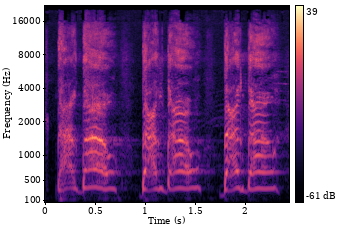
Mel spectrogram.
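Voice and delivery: high, even repeated clangs; imitated bell. Storyteller imitates break bell ringing, clanging. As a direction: mimic a ringing school bell. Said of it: "I just heard brick bell".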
